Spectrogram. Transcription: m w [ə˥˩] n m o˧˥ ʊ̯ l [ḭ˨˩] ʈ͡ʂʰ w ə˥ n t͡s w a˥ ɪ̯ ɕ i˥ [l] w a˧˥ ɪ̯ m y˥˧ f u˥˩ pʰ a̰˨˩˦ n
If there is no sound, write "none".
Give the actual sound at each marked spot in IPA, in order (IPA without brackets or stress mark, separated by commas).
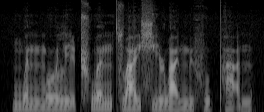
ə˥˩, ḭ˨˩, ɻ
